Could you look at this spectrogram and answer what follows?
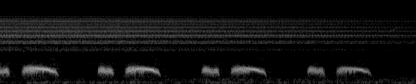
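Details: Trapping decoy spotted dove on the ground meeting combative wild birds: four clear coo pairs, a brief note then a longer downward-bending coo, spaced about a second apart, against a constant high hiss.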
